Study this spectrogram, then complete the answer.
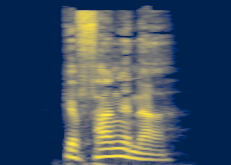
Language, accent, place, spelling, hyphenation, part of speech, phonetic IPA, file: German, Germany, Berlin, Gefangener, Ge‧fan‧ge‧ner, noun, [ɡəˈfaŋənɐ], De-Gefangener.ogg
- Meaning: 1. prisoner, captive, detainee, prison inmate, incarceree (male or of unspecified gender) 2. inflection of Gefangene: strong genitive/dative singular 3. inflection of Gefangene: strong genitive plural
